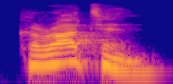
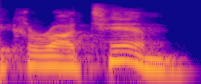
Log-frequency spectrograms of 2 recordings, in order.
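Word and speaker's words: קראתם: you know kara karaten karaten i wouldn't talk to us like that i wouldn't say that i would say karatem tem so you notice that you have to use your mouth you have to pronunciate these last letters but how do you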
